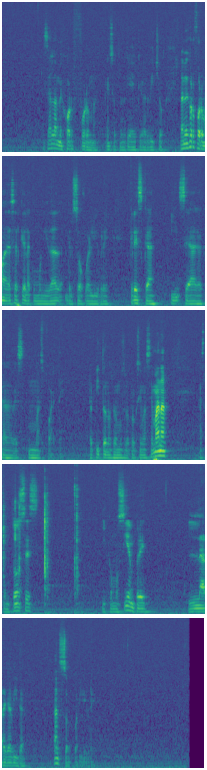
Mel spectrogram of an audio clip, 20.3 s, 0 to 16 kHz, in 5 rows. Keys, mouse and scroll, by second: 12.7 ctrl+shift+s, 13.3 ctrl+shift+KP_Add, 13.9 KP_Enter, 18.9 click, 20.2 click.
